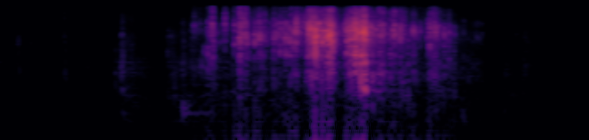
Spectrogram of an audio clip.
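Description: Foil trading-card pack wrapper crinkling as it is torn open, a crackly rustle lasting about two seconds that starts just over a second in.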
